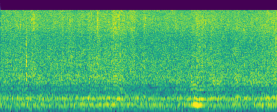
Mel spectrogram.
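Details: Natural buzzing of a bee swarm out of the hive, a continuous low droning hum; one bee passes close near the end, its whine rising sharply then fading back into the mass.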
